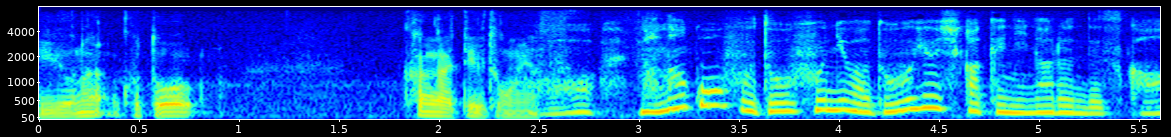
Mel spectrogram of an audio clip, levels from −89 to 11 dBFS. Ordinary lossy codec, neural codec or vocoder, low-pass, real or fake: none; vocoder, 44.1 kHz, 128 mel bands every 256 samples, BigVGAN v2; 7.2 kHz; fake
